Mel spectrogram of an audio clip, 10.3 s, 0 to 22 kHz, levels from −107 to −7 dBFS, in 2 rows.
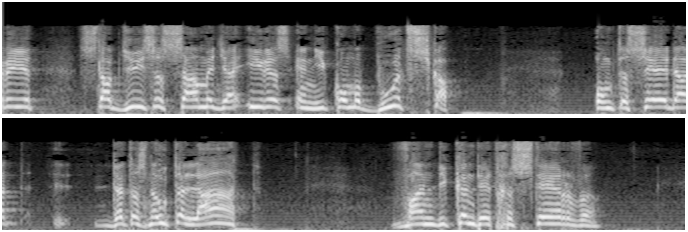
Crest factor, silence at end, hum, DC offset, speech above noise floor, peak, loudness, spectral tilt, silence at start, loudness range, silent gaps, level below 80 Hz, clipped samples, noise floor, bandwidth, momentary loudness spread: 12 dB; 0.65 s; none; under 0.1%; 36 dB; -8 dBFS; -19 LUFS; -4.5 dB/octave; 0 s; 3 LU; none; -42 dBFS; under 0.1%; -54 dBFS; 9.4 kHz; 8 LU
